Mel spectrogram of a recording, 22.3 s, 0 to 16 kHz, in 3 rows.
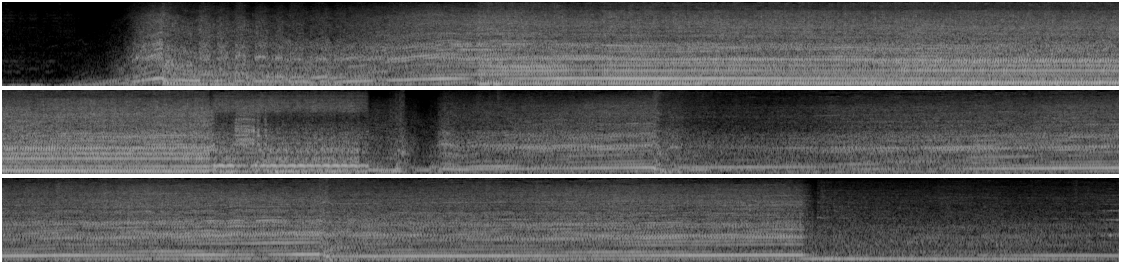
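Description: A GT4 race car in iRacing laps Oulton Park, its engine revving hard through repeated gear changes that rise and drop in pitch, loud and close with no talk.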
